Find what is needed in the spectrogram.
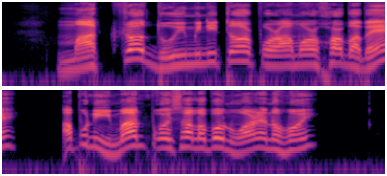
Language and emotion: Assamese, angry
